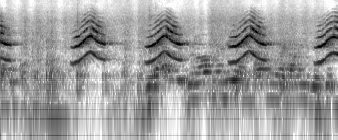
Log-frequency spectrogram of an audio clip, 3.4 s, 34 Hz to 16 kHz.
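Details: Pet Indian rose-ringed parakeet said to mimic words, giving four loud arched rising-then-falling squawks with strong overtones, about one every 0.8 seconds, in a small room with faint background talk.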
